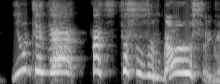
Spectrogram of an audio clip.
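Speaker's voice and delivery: high, loud mortified exclamation; embarrassed disbelief. Retold or imitated. Mortified in front of coworkers, high loud disbelief. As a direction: cry out as if caught red-handed. Retelling reaction to prank.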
